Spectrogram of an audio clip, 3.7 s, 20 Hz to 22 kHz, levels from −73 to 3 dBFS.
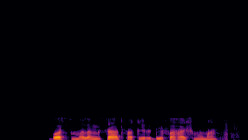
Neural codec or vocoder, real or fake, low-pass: none; real; 3.6 kHz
